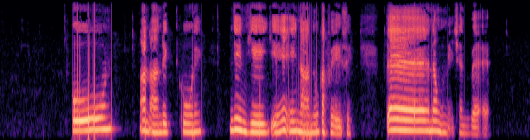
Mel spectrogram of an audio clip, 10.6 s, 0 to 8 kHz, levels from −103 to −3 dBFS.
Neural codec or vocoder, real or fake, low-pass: none; real; 7.2 kHz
